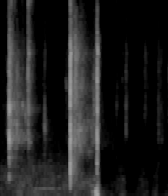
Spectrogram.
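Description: Metal tree-climbing hardware being handled and fitted onto a rope: a few light clinks, then two sharp metallic clicks about a second in.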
